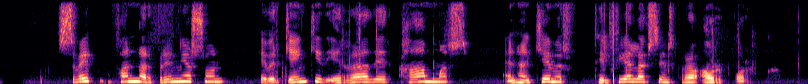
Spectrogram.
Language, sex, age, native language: Icelandic, female, 50-59, Icelandic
